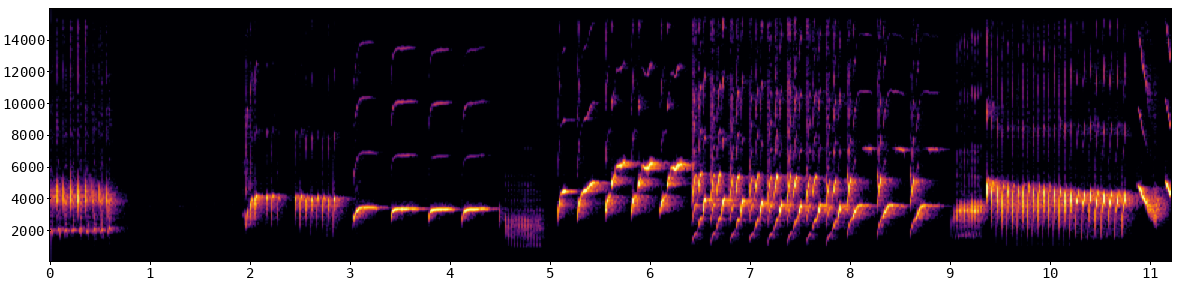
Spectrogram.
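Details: Singing lesson for canaries, a canary performing: a short opening note and a pause, then varied tours of clipped repeated chirps, a brief low buzzy roll, fast rattling trills and sweeping rising-falling notes, loud and unbroken to the end.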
